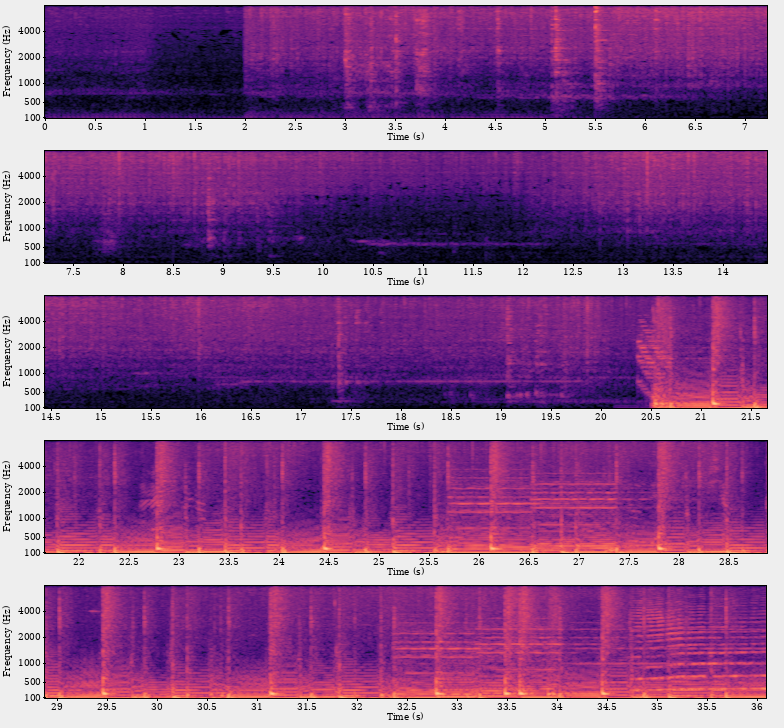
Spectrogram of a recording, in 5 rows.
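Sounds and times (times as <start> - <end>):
oil sizzling on hot griddle: 0.0 - 36.0
crackles and pops: 1.9 - 16.6, 17.3 - 34.9.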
